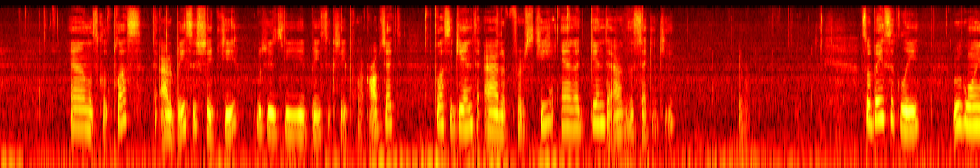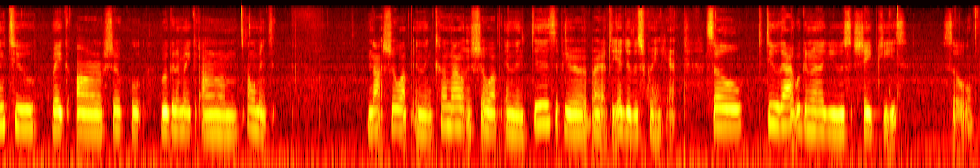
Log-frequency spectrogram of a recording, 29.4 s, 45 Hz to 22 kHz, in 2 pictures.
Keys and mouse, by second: 1.6-3.4 drag, 6.4-8.4 drag, 8.6-10.2 drag, 28.0-29.4 drag.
